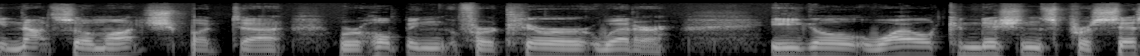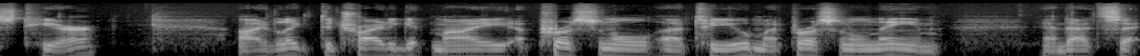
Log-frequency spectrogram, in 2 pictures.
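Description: A man talking as a CB radio operator, courteous and deliberate, using procedure words. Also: mid-range voice, bright, forceful tone, no echo. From Canada.

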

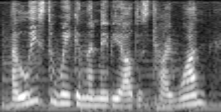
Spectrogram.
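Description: A woman's voice: medium pitch, expressive, brisk, soft background music. A woman making a homestead vlog, chatting casually to her viewers as she shows a cooking step by step. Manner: chatty, upbeat, talks to viewers as folks. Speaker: homestead vlogger. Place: indoors in a small tiny-house kitchen.

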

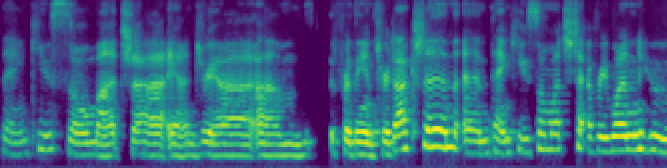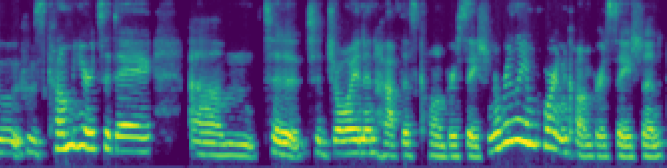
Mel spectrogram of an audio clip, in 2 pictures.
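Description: A woman with a raspy, hoarse voice from a cold, giving a gentle, measured webinar presentation from Canada over a video call. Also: lowish voice, lively intonation, highs cut off. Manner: gentle, measured, with frequent ums.

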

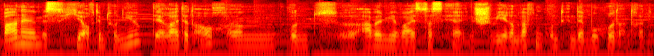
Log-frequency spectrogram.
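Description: A man improvising narration as game master of a tabletop role-playing game, often halting as he searches for words. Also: mid-range voice, fairly even intonation, gravelly, soft background music.

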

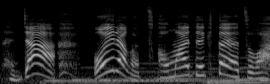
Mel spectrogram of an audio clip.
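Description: Squeaky, tiny fairy sidekick. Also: female voice, sing-song, quick pace. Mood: surprised, nonchalant. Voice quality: squeaky, childlike. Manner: perky, cutesy, self-assured. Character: tiny childlike floating fairy companion, cheeky and proud. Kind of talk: anime-style game voice acting. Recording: studio voice over loud game music. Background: loud background music.

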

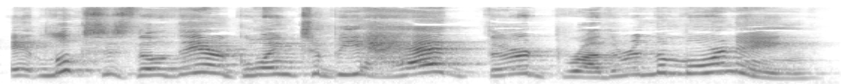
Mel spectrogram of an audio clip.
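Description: A worried middle brother who sees danger from far off, put on by a woman storyteller. He sounds dismayed, with a high, raised voice. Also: big pitch swings, normal speed, a bit bright, full character voice.

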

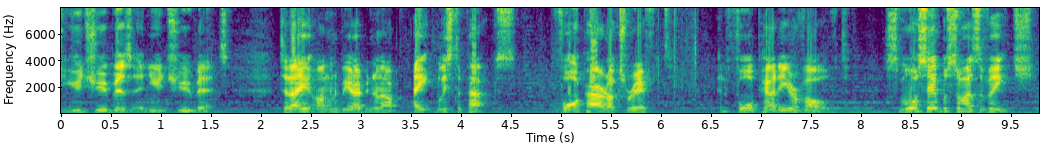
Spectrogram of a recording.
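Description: A man in his thirties, his voice slightly husky after a short illness, talks at an ordinary pitch in an upbeat, chatty style. He speaks into a desk mic in a room at home, and faint music plays underneath. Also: a bit bright. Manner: upbeat, hype-building, chatty. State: slightly husky from a recent bug. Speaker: card-opening YouTuber host. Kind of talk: casual pack-opening vlog. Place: home room with colored lights. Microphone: studio mic on a desk arm.

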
